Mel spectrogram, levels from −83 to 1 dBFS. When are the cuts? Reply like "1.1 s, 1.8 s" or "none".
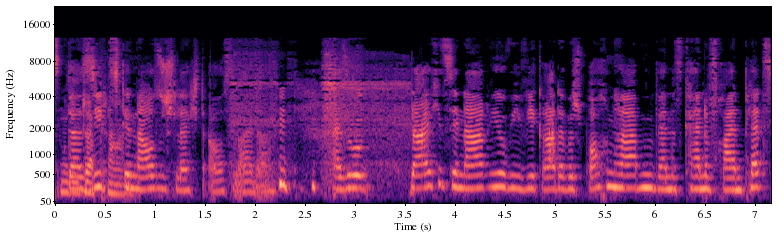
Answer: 3.6 s

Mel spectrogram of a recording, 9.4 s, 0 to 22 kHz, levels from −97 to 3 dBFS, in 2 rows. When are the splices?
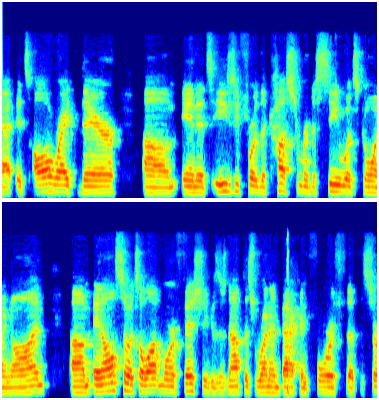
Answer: none

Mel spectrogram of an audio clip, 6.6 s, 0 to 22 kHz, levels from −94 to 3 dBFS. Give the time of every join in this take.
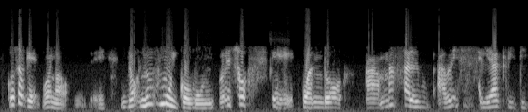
none

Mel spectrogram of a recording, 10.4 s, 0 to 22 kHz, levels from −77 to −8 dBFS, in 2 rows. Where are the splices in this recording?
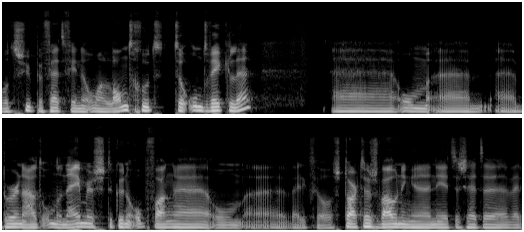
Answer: none

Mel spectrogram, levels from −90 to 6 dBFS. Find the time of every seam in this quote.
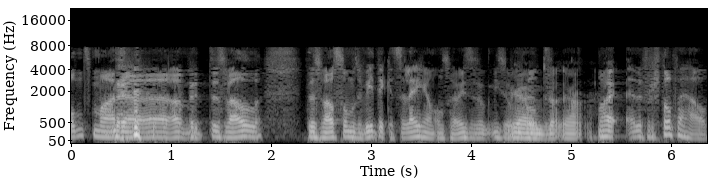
1.2 s, 3.6 s

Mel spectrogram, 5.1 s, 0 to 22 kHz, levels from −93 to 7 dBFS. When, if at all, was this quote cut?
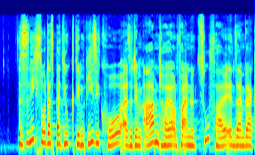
none

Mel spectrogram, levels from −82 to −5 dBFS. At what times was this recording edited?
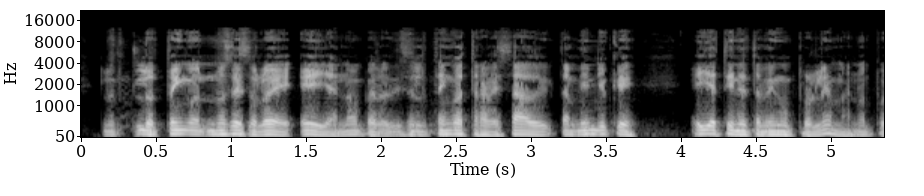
1.1 s, 3.5 s

